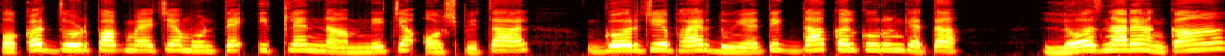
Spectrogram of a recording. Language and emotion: Goan Konkani, disgusted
